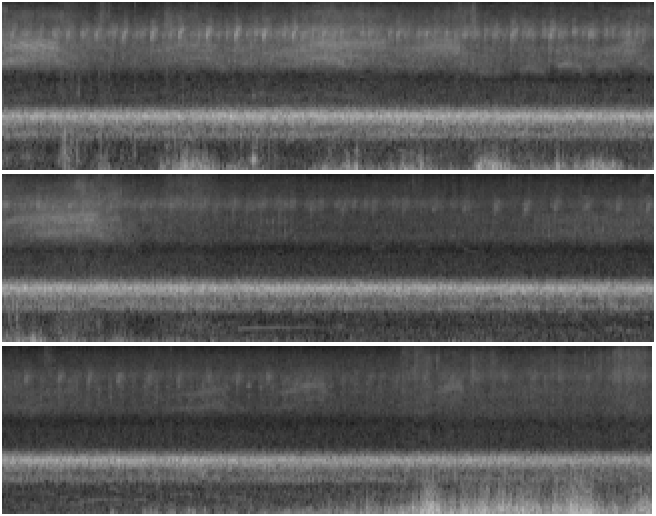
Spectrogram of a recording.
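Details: Millions of male cicadas calling to attract females: a loud, constant droning buzz at a single pitch, with a high hiss that fades partway through, and low gusty thumps at the start and end.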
